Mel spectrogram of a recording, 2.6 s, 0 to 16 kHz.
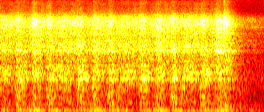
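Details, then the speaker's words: Saturn SL2 during a compression test showing low compression on one cylinder, with a starter suspected bad: engine cranks at about three labored beats a second, slower than the previous attempt, and stops without firing; slow cranking, possibly from a failing starter. "okay so that time it seemed like it was cranking a little bit slower"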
